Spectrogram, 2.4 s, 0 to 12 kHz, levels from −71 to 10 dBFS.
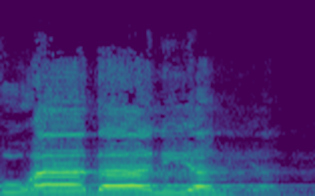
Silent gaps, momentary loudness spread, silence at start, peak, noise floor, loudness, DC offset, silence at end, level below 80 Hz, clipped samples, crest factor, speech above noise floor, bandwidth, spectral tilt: none; 14 LU; 0 s; -2 dBFS; -36 dBFS; -13 LUFS; under 0.1%; 0.3 s; -52 dBFS; under 0.1%; 14 dB; 23 dB; 9.8 kHz; -3 dB/octave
